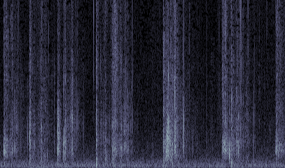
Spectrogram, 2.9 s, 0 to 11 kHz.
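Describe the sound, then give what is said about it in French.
Several people walking together to sit in the shade of a tree in heat over 40 degrees, their footsteps crunching softly on dry ground in an uneven, overlapping rhythm, moderately loud, with no talking. “La petite bande alla s'asseoir à l'ombre d'un arbre un peu plus loin.”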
